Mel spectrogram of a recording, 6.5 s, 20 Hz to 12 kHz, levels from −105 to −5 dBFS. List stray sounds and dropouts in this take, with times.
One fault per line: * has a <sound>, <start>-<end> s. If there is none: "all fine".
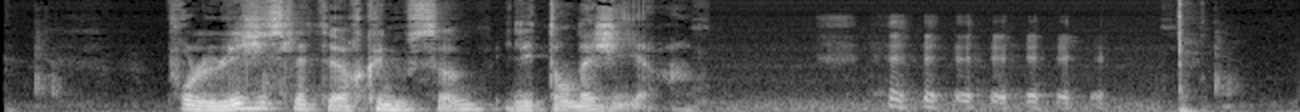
* has a laugh, 4.1-5.6 s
